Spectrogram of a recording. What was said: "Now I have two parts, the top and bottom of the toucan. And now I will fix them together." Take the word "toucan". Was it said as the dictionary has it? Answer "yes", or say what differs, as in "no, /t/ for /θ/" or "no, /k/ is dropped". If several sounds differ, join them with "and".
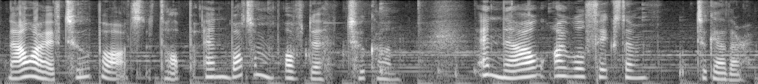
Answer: yes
